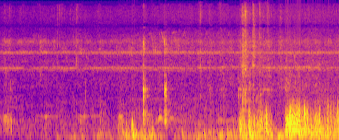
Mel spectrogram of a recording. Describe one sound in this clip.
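Ceramic teaware clinks.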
